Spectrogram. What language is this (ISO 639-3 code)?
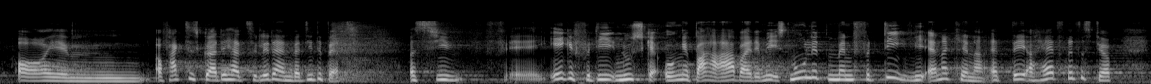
dan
